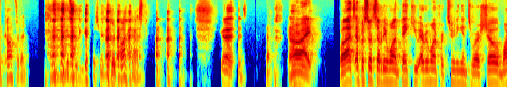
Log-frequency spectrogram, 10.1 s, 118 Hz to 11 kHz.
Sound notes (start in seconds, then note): 1.0 laughing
